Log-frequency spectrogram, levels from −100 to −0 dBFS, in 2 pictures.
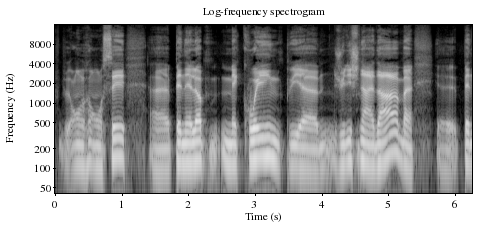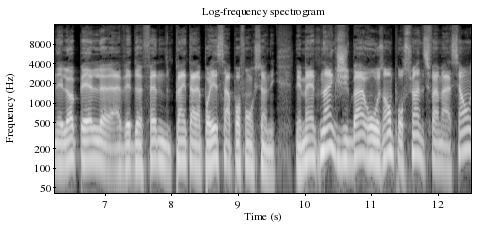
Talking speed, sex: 165 wpm, male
